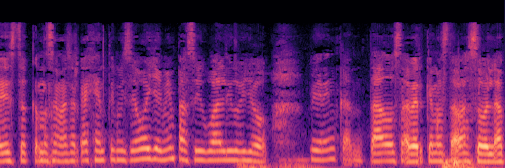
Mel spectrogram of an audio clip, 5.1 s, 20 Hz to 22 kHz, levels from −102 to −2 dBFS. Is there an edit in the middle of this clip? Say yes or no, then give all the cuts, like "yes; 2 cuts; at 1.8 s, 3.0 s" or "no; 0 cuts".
no; 0 cuts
